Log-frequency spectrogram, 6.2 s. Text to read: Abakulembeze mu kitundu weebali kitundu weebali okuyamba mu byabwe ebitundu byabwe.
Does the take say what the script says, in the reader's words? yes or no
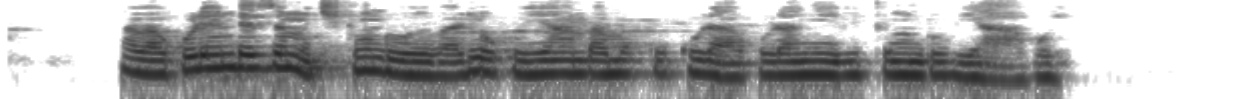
no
